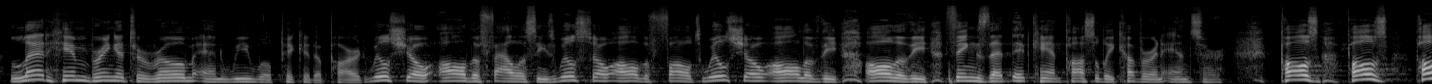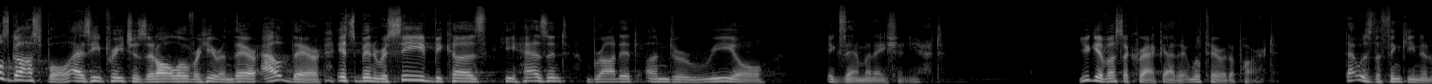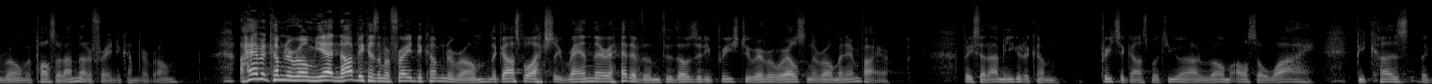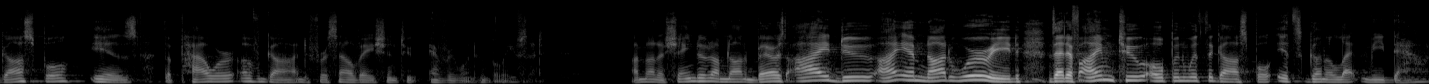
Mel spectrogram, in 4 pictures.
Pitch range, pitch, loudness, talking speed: 115-155 Hz, 130 Hz, -32 LUFS, 195 wpm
